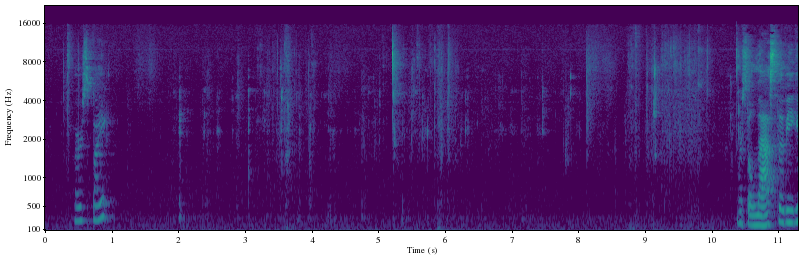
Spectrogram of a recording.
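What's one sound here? A young woman chews food with soft wet sounds.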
